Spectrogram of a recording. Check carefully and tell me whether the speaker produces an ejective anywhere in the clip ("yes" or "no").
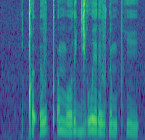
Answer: yes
